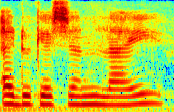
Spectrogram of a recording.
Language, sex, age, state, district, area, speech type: Nepali, female, 30-45, West Bengal, Alipurduar, urban, spontaneous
